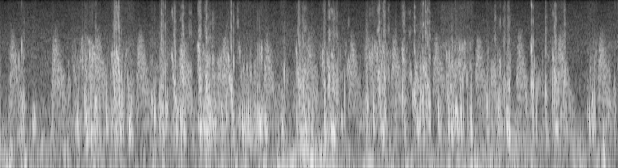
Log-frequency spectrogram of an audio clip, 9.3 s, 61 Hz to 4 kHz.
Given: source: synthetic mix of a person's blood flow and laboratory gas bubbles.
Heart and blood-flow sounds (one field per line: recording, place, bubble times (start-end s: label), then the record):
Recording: Doppler ultrasound of blood flow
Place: subclavian vein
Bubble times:
0.12-0.40 s: bubbles
0.49-0.58 s: bubbles
0.77-0.89 s: bubbles
1.02-1.52 s: bubbles
1.56-2.06 s: bubbles
2.26-2.93 s: bubbles
2.96-4.04 s: bubbles
4.21-5.29 s: bubbles
5.44-5.88 s: bubbles
6.01-6.48 s: bubbles
6.55-7.13 s: bubbles
7.29-7.71 s: bubbles
7.94-8.54 s: bubbles
8.80-8.98 s: bubbles
9.12-9.29 s: bubbles
From the record:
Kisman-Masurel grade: 342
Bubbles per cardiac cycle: rolling drumbeat, 9 or more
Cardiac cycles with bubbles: 100%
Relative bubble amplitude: moderate (0.250 to 0.450)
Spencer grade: 3 (all of the cardiac periods contain showers or single bubble signals, but not dominating or overriding the cardiac motion signals)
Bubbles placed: anywhere in the cardiac cycle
